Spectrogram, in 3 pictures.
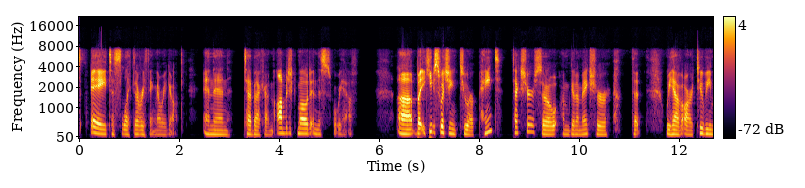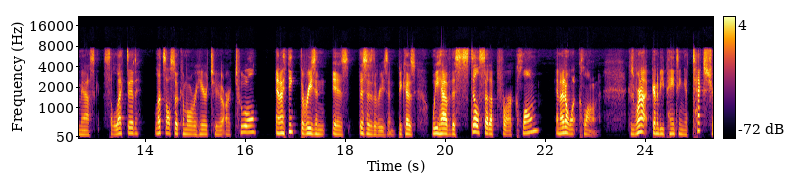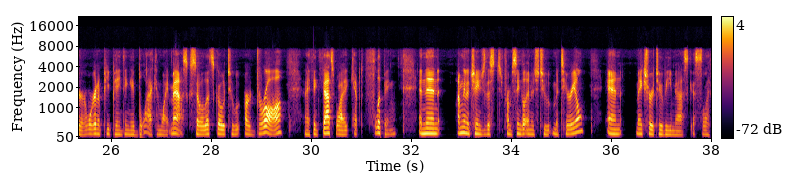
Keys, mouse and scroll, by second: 0.1 a, 2.1 Tab, 10.3 click, 15.4 click, 29.0 click, 31.7-34.6 drag, 35.9 click.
